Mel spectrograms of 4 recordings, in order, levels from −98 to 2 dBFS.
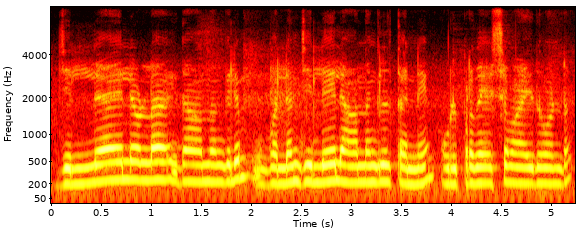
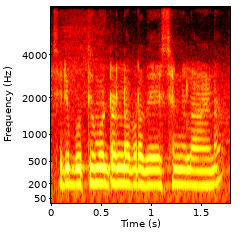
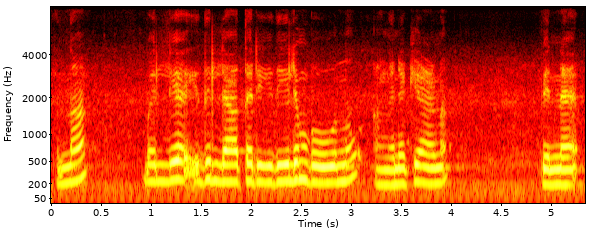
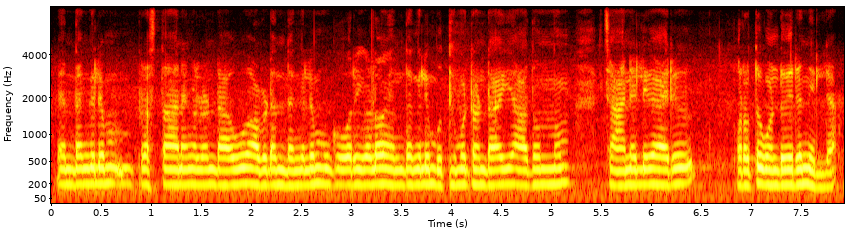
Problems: background sounds at intervals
